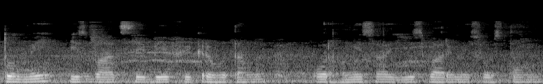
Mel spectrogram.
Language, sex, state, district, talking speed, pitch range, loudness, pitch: Hindi, male, Madhya Pradesh, Dhar, 165 wpm, 110-120 Hz, -20 LUFS, 115 Hz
